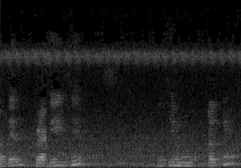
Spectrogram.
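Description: A cricket trilling, a steady high-pitched tone under a woman's voice.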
